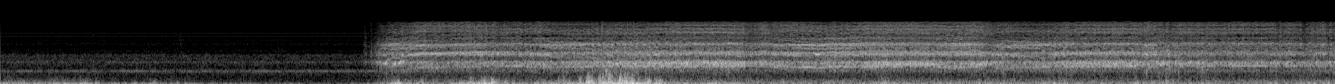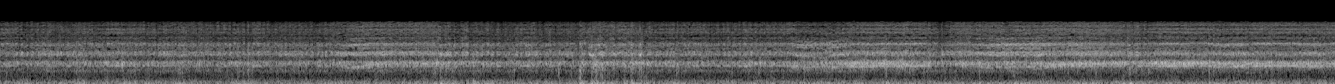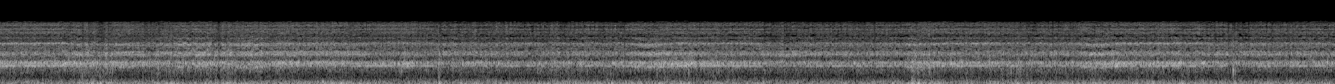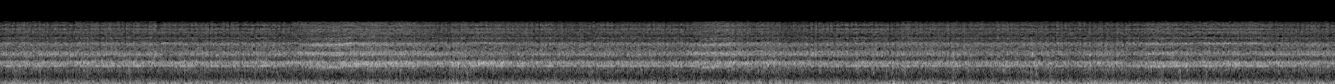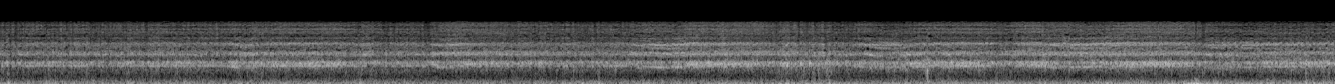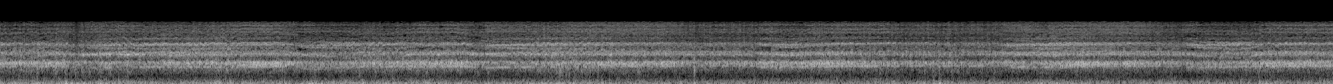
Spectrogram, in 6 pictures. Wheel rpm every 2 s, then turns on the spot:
0, 30, 210, 220, 220, 230, 240, 230, 230, 240, 220, 230, 230, 230, 220, 240, 230, 230, 230, 230, 230, 230, 230, 230, 230, 230, 230, 230, 230, 230, 230, 220, 220, 200, 200, 210, 220, 230, 220, 220.
none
